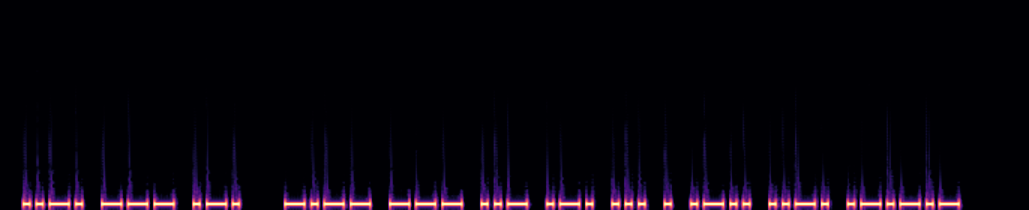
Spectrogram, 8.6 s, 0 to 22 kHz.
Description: Morse code, heard as a keyed tone, about 22 wpm, 700 Hz. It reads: FOR YOURSELF.
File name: practice / 22wpm / Sentences with 8-Word Phrases - 22wpm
